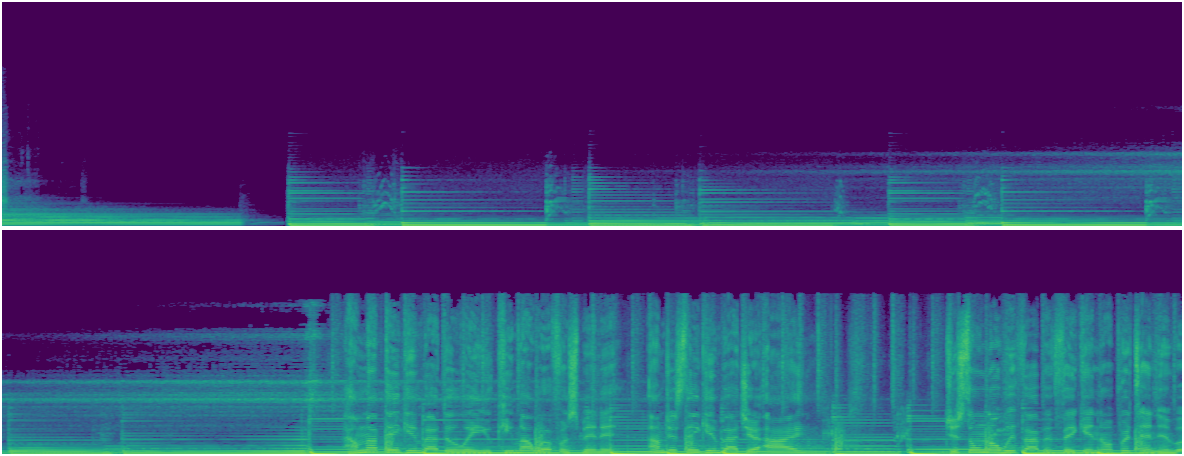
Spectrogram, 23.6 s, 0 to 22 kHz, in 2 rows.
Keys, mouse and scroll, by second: 0.4 z, 5.9-6.4 scroll down 3, 6.4-9.5 drag, 10.3-13.3 drag, 14.2 scroll up 2, 14.8-19.9 shift+middle drag, 19.9-23.2 drag.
